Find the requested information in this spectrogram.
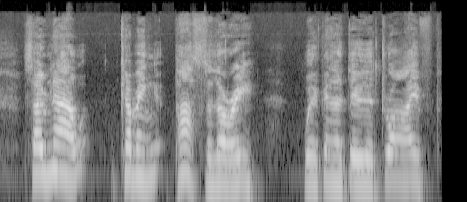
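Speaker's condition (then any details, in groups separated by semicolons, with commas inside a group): Cerebral palsy; back surgery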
